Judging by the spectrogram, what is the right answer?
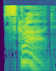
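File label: "scrod", British English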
